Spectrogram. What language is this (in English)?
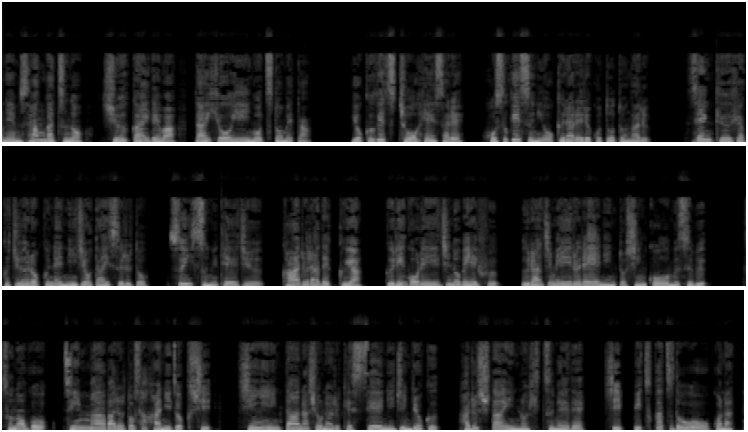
Japanese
